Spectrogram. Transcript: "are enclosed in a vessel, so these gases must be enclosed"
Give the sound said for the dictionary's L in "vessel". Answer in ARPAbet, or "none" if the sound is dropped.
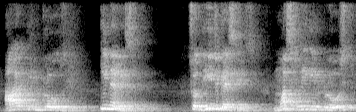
N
